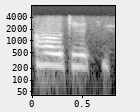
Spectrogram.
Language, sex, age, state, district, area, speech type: Odia, female, 18-30, Odisha, Malkangiri, urban, conversation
